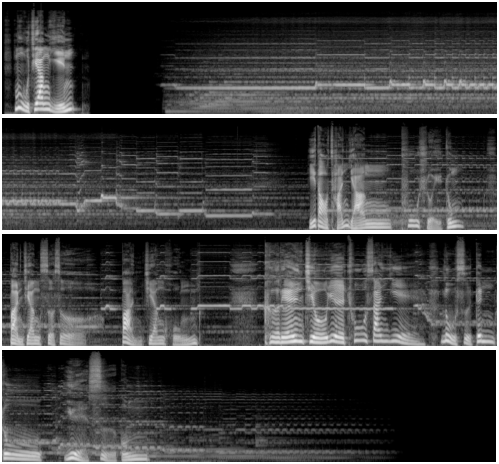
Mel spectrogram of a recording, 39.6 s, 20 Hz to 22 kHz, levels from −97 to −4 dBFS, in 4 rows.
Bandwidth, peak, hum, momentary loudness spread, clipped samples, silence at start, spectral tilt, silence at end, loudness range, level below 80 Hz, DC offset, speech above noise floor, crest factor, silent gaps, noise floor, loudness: 16 kHz; 0 dBFS; none; 23 LU; under 0.1%; 0.25 s; -5.5 dB/octave; 5.85 s; 19 LU; -52 dBFS; under 0.1%; 57 dB; 26 dB; 1.77-2.91 s; -78 dBFS; -23 LUFS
